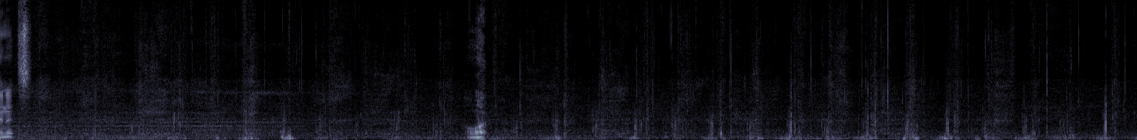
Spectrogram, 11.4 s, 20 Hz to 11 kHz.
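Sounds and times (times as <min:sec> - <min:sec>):
speech: 0:00.0 - 0:00.6, 0:04.7 - 0:05.0
footsteps of a triathlete on a training run: 0:00.0 - 0:11.3.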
